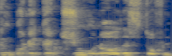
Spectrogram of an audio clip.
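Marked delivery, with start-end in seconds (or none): 0.0-0.9 put-on angry voice, higher. Retelling what an angry debate opponent posts on TikTok: imitating an angry commenter. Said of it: "you stop being so angry there".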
